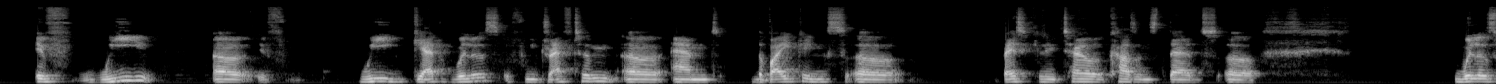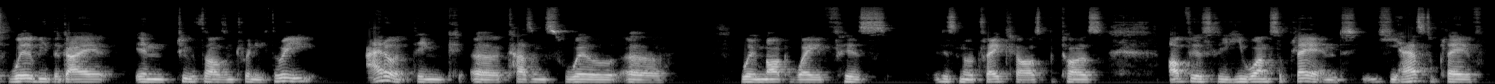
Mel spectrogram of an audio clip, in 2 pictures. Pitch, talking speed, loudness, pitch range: 120 Hz, 110 wpm, -19 LUFS, 110-125 Hz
